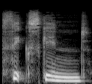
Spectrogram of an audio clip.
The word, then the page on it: thick-skinned: British English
